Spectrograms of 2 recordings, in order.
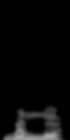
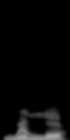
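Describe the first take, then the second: Both takes have the same delivery.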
